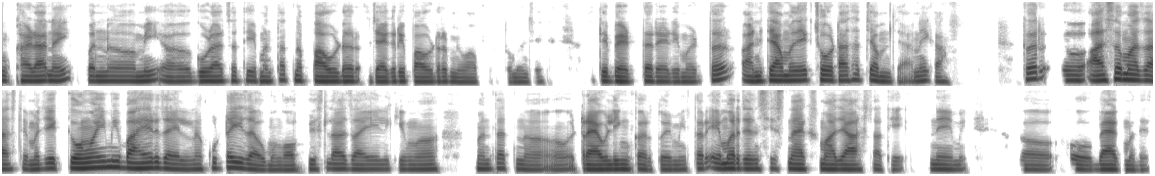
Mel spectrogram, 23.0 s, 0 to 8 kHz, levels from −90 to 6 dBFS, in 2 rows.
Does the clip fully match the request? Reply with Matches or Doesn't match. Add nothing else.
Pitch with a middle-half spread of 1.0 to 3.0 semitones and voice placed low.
Matches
